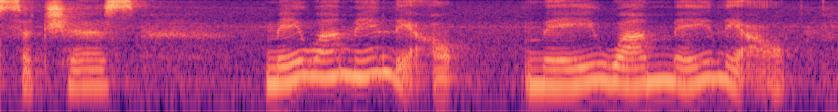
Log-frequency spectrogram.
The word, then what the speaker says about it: 了: When used as a complement word, it is pronounced "le ao" "le ao" in the third tone.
